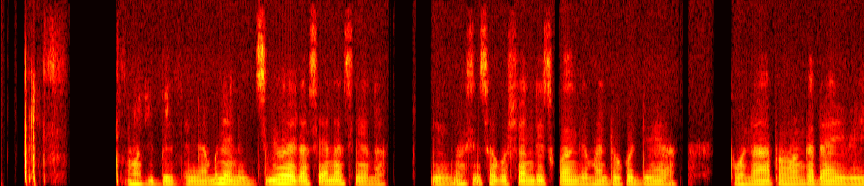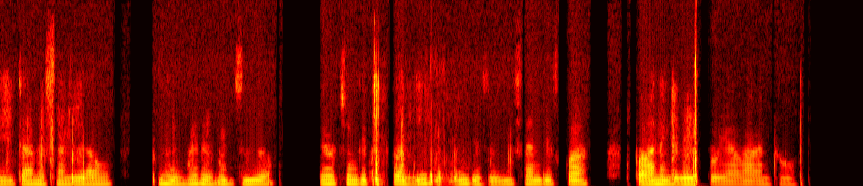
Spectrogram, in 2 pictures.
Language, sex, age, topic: Ndau, male, 18-24, health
